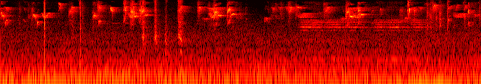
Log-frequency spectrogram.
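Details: Sunbird (kolibri raja, king konin) in cetrekan song: clicks and high, thin twittering bursts, then a sustained buzzy multi-tone trill toward the end.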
